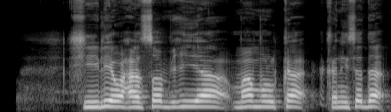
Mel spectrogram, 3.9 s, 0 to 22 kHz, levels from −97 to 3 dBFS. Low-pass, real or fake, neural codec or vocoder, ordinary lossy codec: none; real; none; none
